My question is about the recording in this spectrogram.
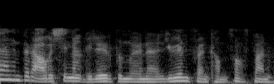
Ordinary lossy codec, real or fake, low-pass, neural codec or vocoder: none; fake; 5.4 kHz; codec, 16 kHz in and 24 kHz out, 1.1 kbps, FireRedTTS-2 codec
